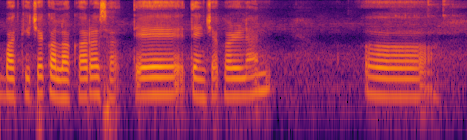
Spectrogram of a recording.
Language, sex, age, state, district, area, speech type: Goan Konkani, female, 30-45, Goa, Salcete, rural, spontaneous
